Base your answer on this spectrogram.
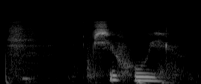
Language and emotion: Russian, sad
